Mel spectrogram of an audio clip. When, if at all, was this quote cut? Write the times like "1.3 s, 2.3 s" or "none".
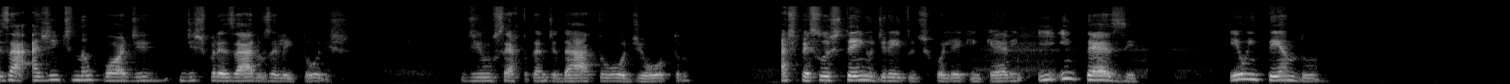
none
